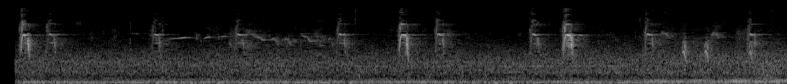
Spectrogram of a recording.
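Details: Bird giving sweet, high, sharp chirps in short bursts, some with thin whistled notes, repeated irregularly about every second, over a steady low rumble of background noise.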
